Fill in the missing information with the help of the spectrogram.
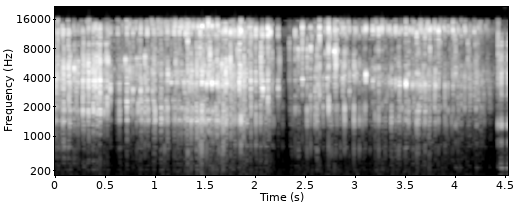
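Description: Long white nails tap and scratch the sides of a hollow egg-shaped microphone cover covered in pink plastic rhinestones. A dense, bright crackle of quick clicks and scraping runs throughout, dipping briefly partway through, with almost no low end.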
